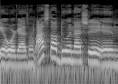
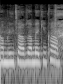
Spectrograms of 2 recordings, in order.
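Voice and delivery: ordinary delivery

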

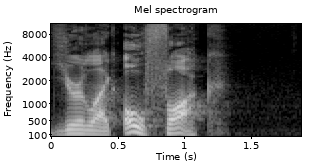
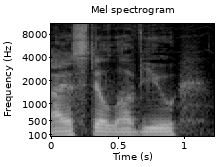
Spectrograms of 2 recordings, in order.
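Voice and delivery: whispered, much quieter; 2 semitones lower, 9 dB quieter than usual. Describing a film's farewell scene before the plane leaves, retelling a whisper. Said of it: "he's whispering like".

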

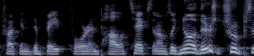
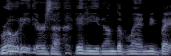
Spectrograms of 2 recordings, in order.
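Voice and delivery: pissed-off, soft, angry half-whisper; 5 dB quieter than usual. Describing a movie character's usual voice, imitating Nebula's angry half-whisper. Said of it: "she's always kinda whispering like this".

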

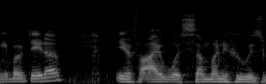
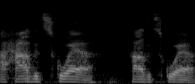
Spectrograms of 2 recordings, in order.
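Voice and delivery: put-on Boston accent with heavy Boston vowels. Showing off an accent on request: put-on boston accent. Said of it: "I can do a Boston accent".

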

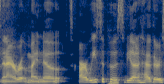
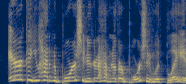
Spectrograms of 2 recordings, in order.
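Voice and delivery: put-on high-pitched screaming outburst; 9 semitones higher than usual. Retelling what a character might as well have screamed: imitating a scream. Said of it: "she might as well have just screamed".

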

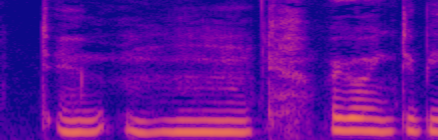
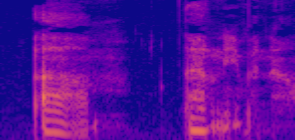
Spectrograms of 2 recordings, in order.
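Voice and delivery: usual speaking voice

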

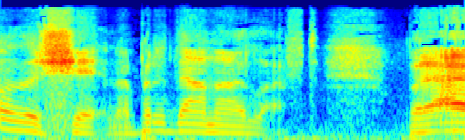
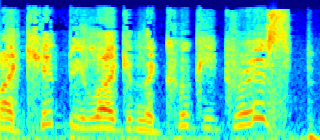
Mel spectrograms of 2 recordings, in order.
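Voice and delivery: voice cracking, breaking up high; 6 semitones higher than usual. Talking to the audience about old cereals and their kid, voice cracking. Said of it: "Did you hear my freaking voice crack?".

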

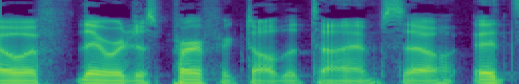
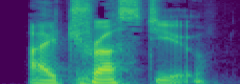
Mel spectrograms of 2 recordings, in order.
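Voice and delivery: put-on heated delivery. Retelling a scene from a show where two characters argue: imitating a heated line. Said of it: "very heated".

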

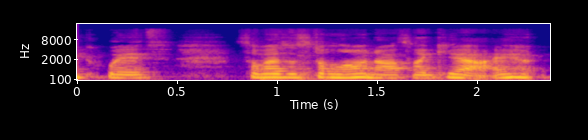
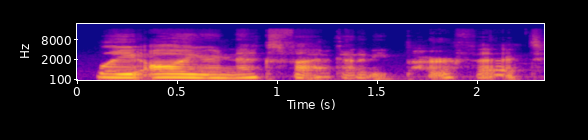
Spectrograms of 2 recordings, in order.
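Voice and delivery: mock, put-on intimidating voice; 3 dB quieter than usual. Retelling a movie scene at a shooting gallery: imitating someone trying to intimidate. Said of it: "he was trying to be intimidating".

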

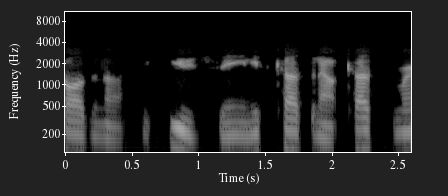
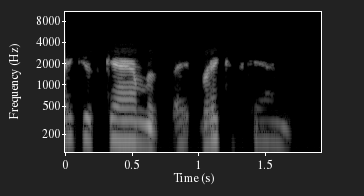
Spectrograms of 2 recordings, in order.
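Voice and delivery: put-on furious voice, pitched up, said twice; 6 semitones higher than usual. Retelling what a pepper-sprayed security guard said: imitating an angry guard. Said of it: "He's pissed".

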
